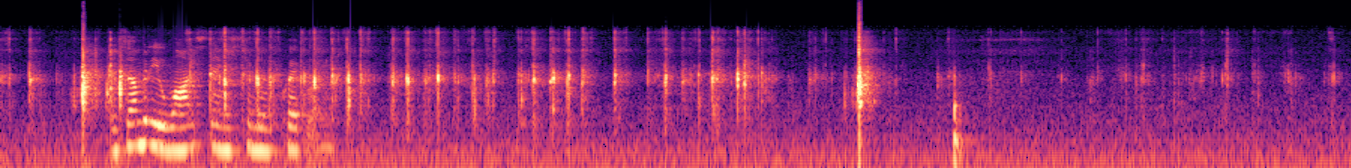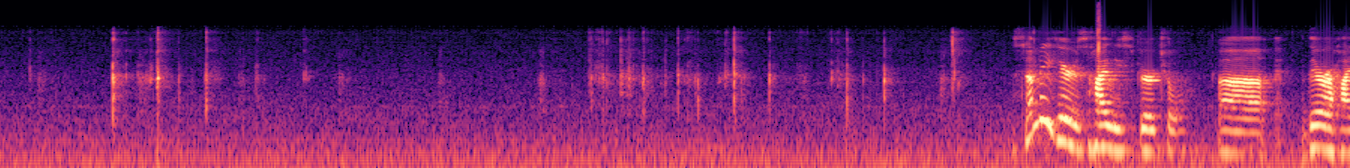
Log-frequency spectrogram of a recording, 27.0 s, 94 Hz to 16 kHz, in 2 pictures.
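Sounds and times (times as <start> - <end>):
card snapping: 0.0 - 10.2, 19.4 - 23.2
cards being shuffled: 0.0 - 14.0, 14.6 - 16.7, 19.4 - 23.2.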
